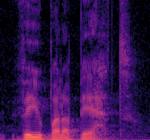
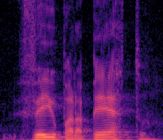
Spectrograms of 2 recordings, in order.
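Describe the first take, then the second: No difference in how they are said.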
